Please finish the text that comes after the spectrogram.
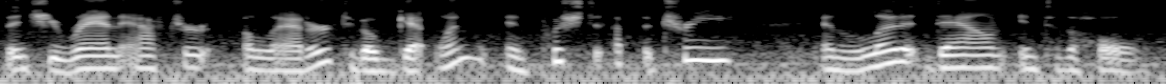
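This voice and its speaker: A woman's voice: on the low side, expressive, moderate pace, noisy background. A woman narrating a children's story expressively, like a teacher reading aloud.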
